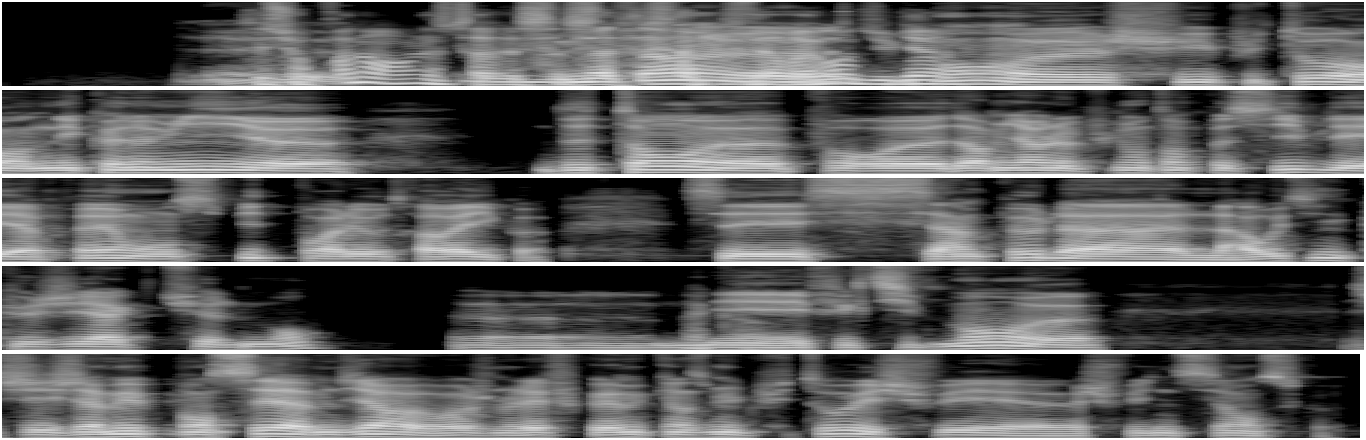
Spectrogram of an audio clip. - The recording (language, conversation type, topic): French, advice, Comment trouver un équilibre entre le repos nécessaire et mes responsabilités professionnelles ?
- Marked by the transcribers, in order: chuckle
